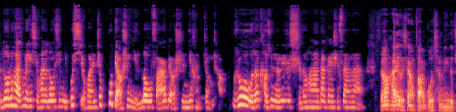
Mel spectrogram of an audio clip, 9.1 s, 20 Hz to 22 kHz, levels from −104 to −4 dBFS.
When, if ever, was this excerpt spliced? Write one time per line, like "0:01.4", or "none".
0:04.6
